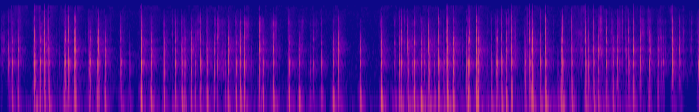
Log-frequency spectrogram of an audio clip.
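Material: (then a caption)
Ceramic. A small, glossy, orange-glazed ceramic decorative pumpkin is held between both hands near the mic and tapped with the fingertips and fingernails of both hands. Rapid, uneven bursts of short, dry taps and clicks follow one another, each with a soft low thump and a quick fade.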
